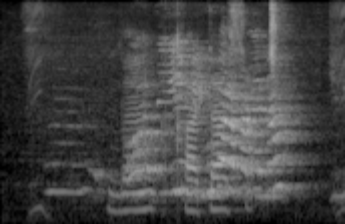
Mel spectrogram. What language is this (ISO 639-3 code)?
bho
